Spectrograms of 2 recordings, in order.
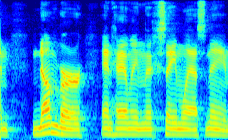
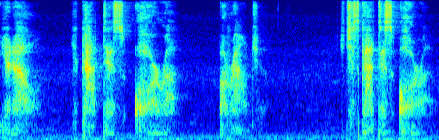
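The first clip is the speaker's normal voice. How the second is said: hushed whisper, then swelling louder. Retelling what Floyd Little said in his office: imitating Floyd Little whispering then louder. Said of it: "he would whisper and then he'd get louder".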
